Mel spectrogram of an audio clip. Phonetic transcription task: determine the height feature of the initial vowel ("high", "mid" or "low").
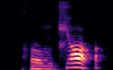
mid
